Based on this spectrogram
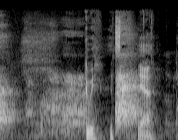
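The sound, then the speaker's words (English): Two or three short, sharp barks from a dog cut through a noisy, busy background, with a brief gap between them. “The dogs don't like the babies.”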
